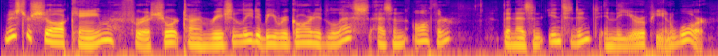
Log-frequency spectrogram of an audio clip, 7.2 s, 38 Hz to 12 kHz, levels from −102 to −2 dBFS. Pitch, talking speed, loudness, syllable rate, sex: 150 Hz, 190 wpm, -18 LUFS, 4.9 syllables/s, male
